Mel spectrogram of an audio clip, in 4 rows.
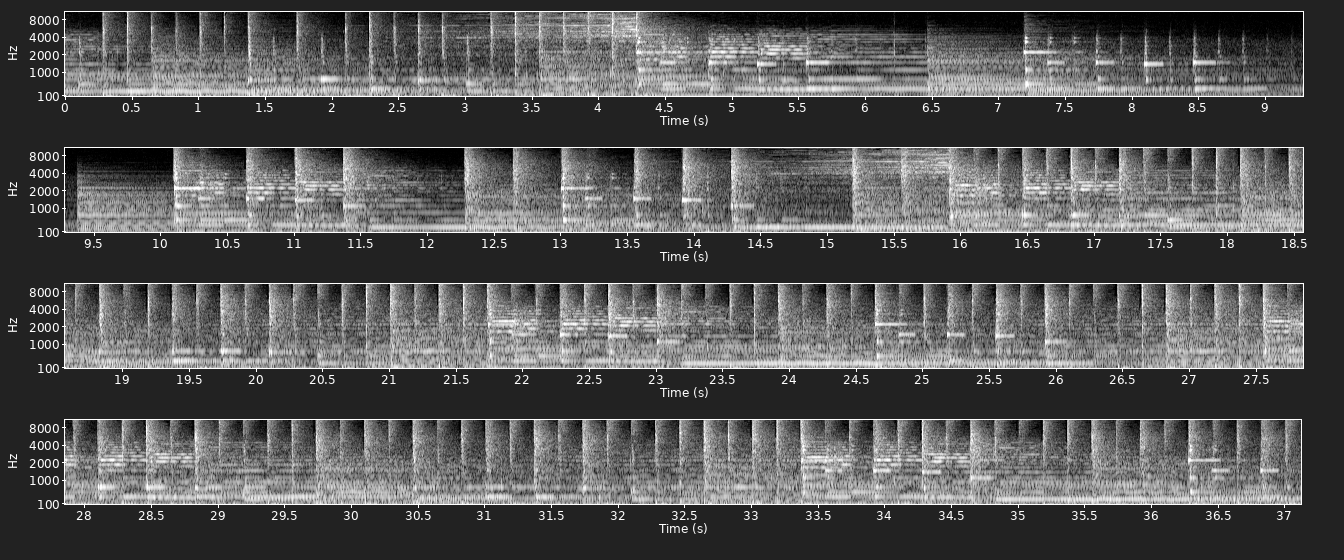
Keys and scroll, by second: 0.8 alt+shift+?, 6.5 super+æ.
